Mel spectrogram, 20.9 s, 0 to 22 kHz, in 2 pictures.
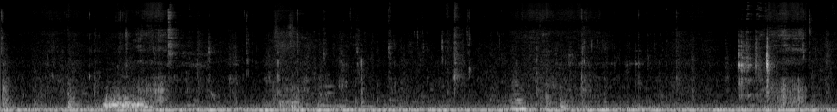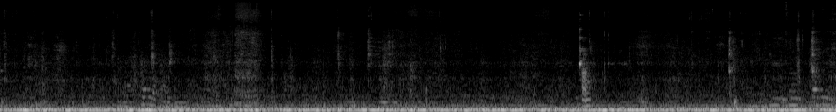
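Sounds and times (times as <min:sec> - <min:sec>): chewing mouth noises: 0:00.5 - 0:12.0, 0:17.6 - 0:20.9.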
